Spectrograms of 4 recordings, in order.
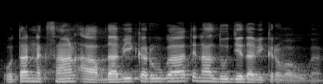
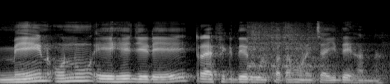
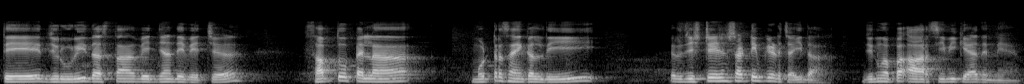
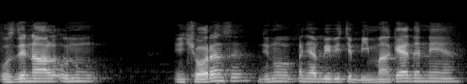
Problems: none marked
